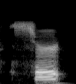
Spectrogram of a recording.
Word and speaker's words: certainly: Remember certainly that strange pronunciation. Certly certainly, there you are.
